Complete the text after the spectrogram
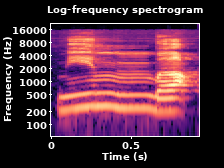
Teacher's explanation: Nun sukunnya seolah-olah tidak ada ditukar dengan mim · Iqlab itu artinya mengganti nun mati atau tanwin yang bertemu dengan huruf ba menjadi mim disertai dengan dengungan.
